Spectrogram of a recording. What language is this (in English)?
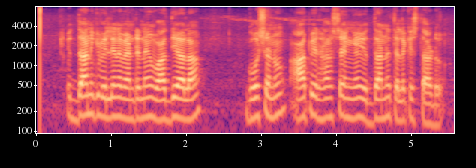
Telugu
